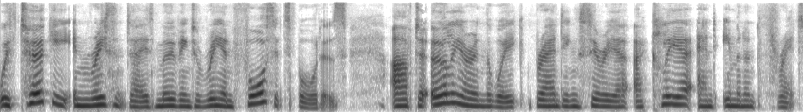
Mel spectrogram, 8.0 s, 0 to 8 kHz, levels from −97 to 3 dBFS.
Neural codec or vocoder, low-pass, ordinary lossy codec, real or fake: vocoder, 22.05 kHz, 80 mel bands, Vocos; 7.2 kHz; AAC, 48 kbps; fake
